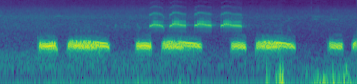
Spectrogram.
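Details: In Lombok, a spotted dove at a windy trapping site coos back at a lure bird in low, rounded short-long phrases, while another bird adds four high, bright chirps midway.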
